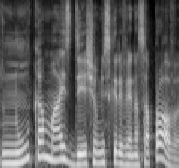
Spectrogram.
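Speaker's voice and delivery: mock furious angry outburst. Recounting what she told another woman back then, retelling an angry outburst. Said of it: "Tava com uma raiva".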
